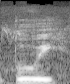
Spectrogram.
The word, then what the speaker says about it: Bowie: and that comes from the buoy fighting system or the Bowie fightings how however you want to pronounce it but Jim buoy or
